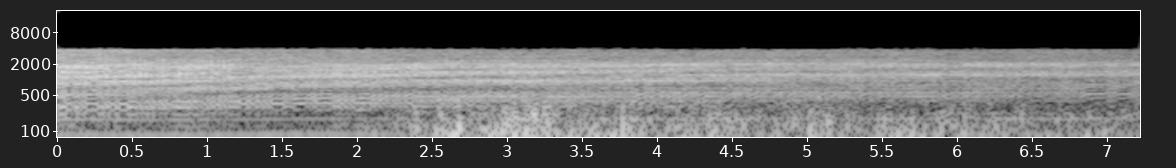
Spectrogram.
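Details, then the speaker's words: Craftsman/MTD 2014 25cc two-stroke curved-shaft trimmer running outside after a new Walbro carburetor 753-06190 and mounting gasket were fitted, original fuel lines kept; strong, steady buzz holding speed without stumbling or surging; runs solid. "I didn't have to replace the lines on it may have to in the future but it runs solid now"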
